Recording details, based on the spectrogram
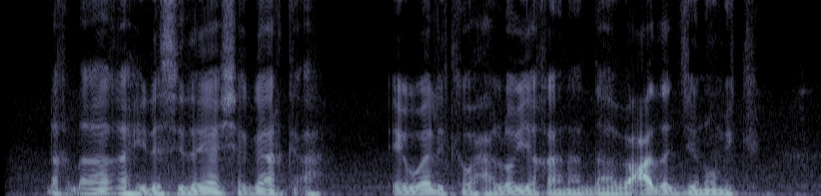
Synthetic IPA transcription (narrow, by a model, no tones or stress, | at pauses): ɖɑqɖɑqɑːqɐɦɪɖɐsɪðɐjaːʃɐɡaːrkʰɐʔɐh | ʔɛːwaːlɪd̪kʰɐwɑħɑːlɔːjɑqɑːnaːd̪ɑːβɑ̰ʕɑ̰ðɐd͡ʒɛnɔmɪkʰ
